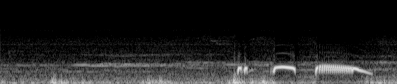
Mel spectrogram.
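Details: After some low rumbling noise, a spotted dove begins cooing: a stuttered double note, a short arched coo, and a long coo that slides downward, with a steady faint hum behind.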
